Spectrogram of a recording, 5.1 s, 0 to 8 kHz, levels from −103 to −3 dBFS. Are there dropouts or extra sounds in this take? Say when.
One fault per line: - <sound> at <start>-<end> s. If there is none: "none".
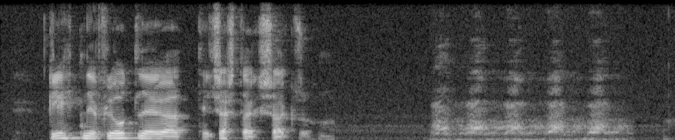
- bark at 3.2-4.8 s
